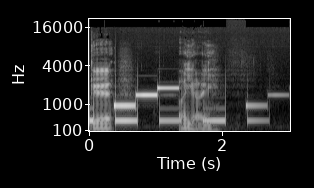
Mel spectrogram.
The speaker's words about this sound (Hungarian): a vonal valamilyen okban megszakadt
